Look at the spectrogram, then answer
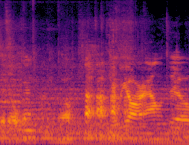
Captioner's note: laughs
